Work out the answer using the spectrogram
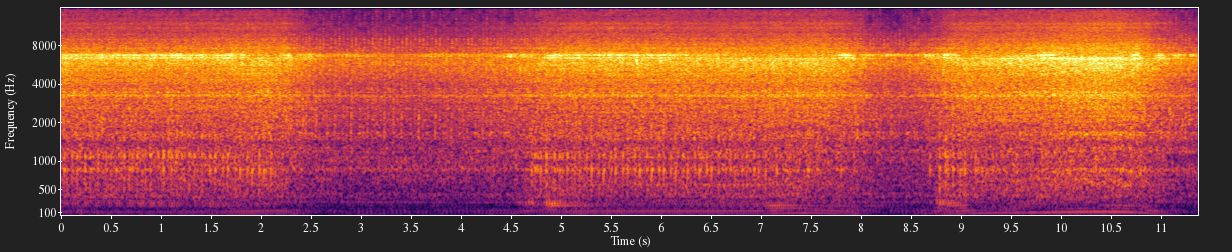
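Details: Hyundai/Kia G4KD Theta II engine at idle with AC compressor and heaters on, recorded from the cabin: steady light rhythmic knocking about 158 per minute that persists under load; owner suspects piston knock, not confirmed.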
